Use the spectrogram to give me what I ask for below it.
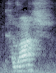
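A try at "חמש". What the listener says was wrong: Kamash, well done.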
